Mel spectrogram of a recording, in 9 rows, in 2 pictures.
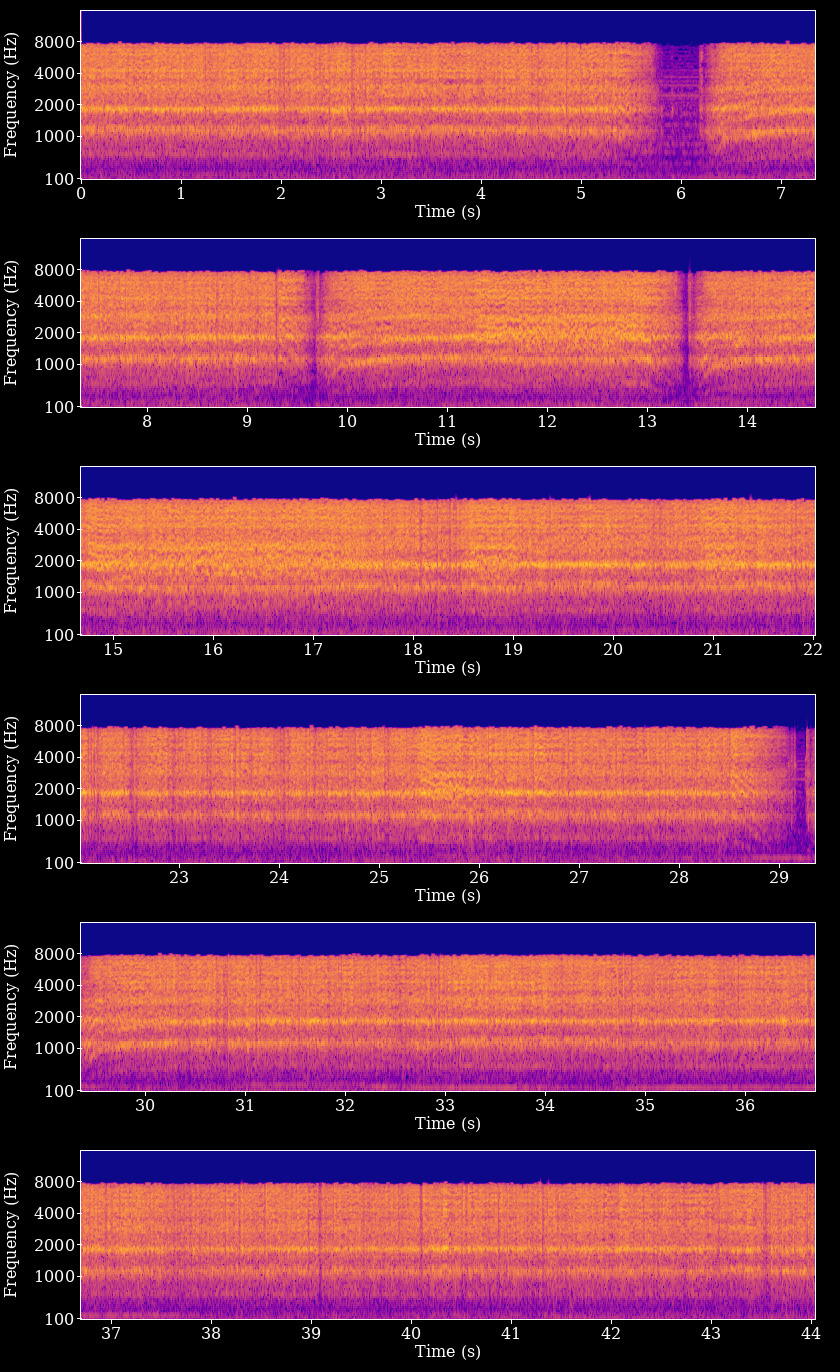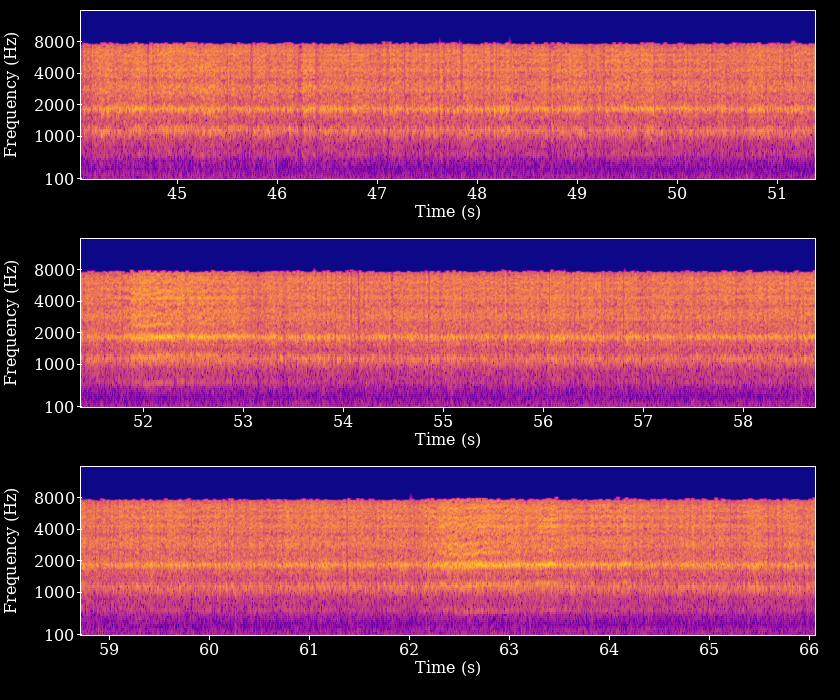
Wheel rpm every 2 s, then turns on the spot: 160, 160, 120, 110, 130, 140, 110, 150, 160, 160, 160, 160, 160, 160, 80, 160, 160, 160, 160, 160, 160, 160, 160, 160, 160, 160, 160, 160, 160, 160, 160, 160, 160.
none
